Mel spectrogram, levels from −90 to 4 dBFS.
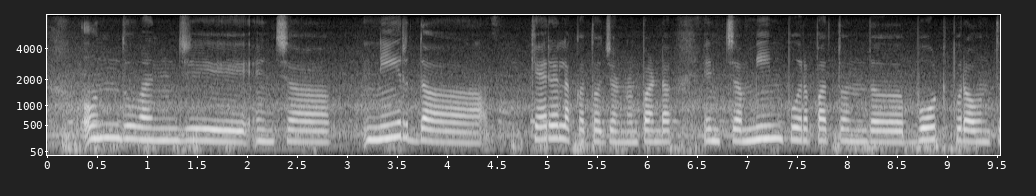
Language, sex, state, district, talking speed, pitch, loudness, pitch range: Tulu, female, Karnataka, Dakshina Kannada, 95 wpm, 210 Hz, -15 LUFS, 195-225 Hz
